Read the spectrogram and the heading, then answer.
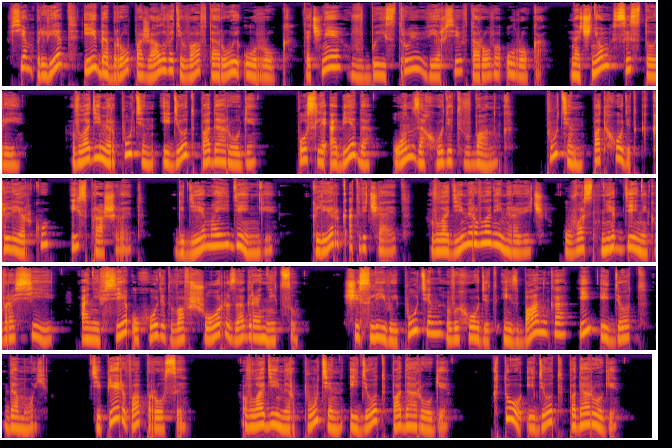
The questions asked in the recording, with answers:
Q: Кто идет по дороге?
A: Владимир Путин – президент России.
